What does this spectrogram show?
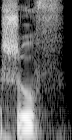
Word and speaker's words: Shoof: It's called shuf. Um, it's Arabic. It means look.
